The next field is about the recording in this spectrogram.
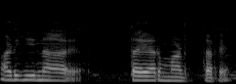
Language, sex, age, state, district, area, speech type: Kannada, female, 30-45, Karnataka, Vijayanagara, rural, spontaneous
